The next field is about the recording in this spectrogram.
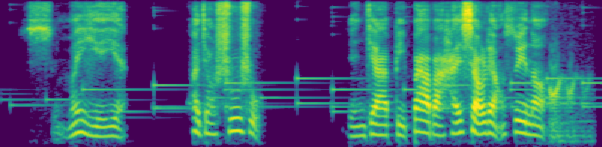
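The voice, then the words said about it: Low muttering voice. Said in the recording (Chinese): “小声地嘀咕着”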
